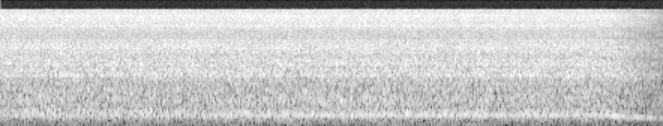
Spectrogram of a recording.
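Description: Six-peak-horsepower shop vacuum for CNC dust collection running on with a steady whoosh and hum after the router has been switched off, kept on for a few seconds by the automatic vacuum switch. At the very end it shuts off, its pitch sliding down as the motor spins down.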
